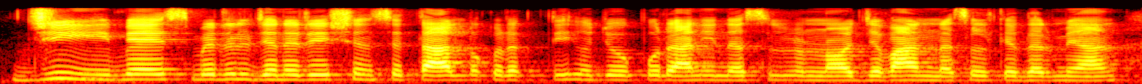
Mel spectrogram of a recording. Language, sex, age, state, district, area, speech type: Urdu, female, 60+, Delhi, South Delhi, urban, spontaneous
